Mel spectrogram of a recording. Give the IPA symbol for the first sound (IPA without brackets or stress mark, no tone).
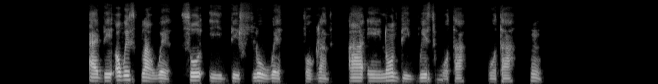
a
